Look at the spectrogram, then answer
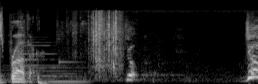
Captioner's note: gun cocks; speaking indonesian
